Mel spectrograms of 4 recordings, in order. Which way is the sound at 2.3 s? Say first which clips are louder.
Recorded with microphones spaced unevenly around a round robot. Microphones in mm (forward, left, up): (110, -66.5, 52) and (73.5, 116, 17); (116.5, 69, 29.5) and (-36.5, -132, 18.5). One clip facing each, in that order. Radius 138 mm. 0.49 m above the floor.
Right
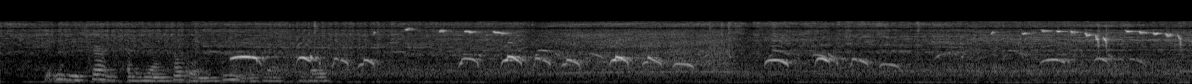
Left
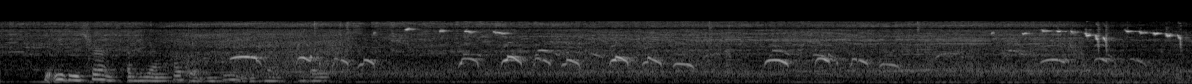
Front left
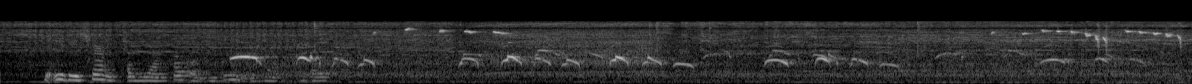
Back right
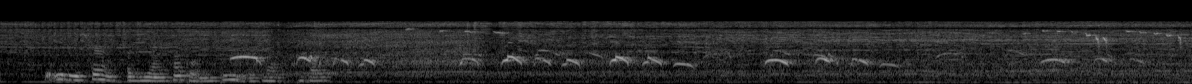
Right 5 dB, front left 2 dB; 20° left.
